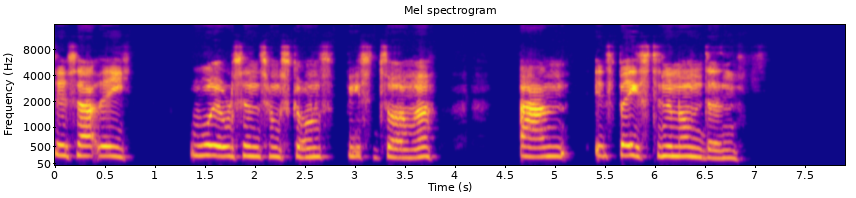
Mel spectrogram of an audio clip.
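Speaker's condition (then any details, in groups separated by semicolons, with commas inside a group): Down syndrome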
